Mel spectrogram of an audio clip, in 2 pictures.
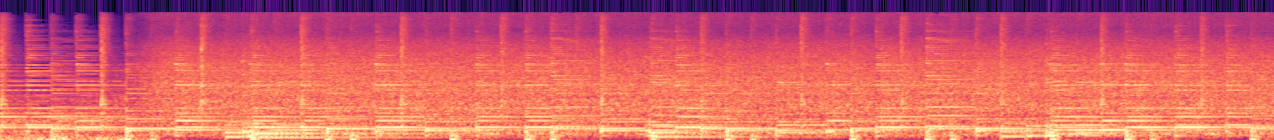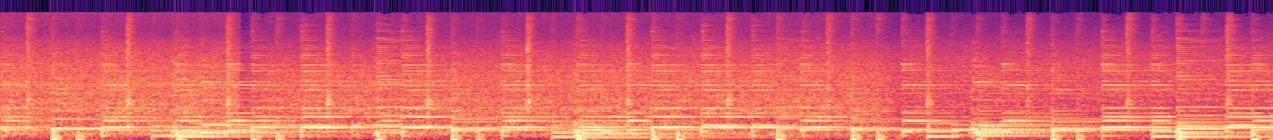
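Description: Background music with steady notes throughout, joined about a second in by the rushing of a small mountain stream running over rocks.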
